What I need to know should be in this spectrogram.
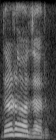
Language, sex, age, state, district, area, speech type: Odia, female, 45-60, Odisha, Kendrapara, urban, spontaneous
